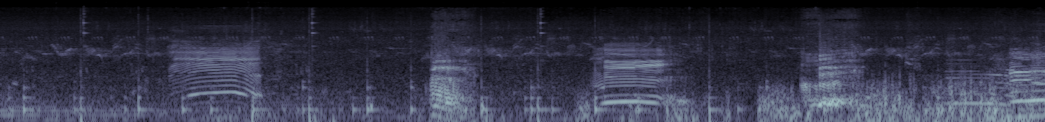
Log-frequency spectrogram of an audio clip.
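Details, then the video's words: Village cattle and young calves move along a scenic rural road in Asia past green rice fields. Three or four separate moos, each lasting one to two seconds, are spaced several seconds apart over a low humming background and scattered knocks. "Cow Sounds"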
